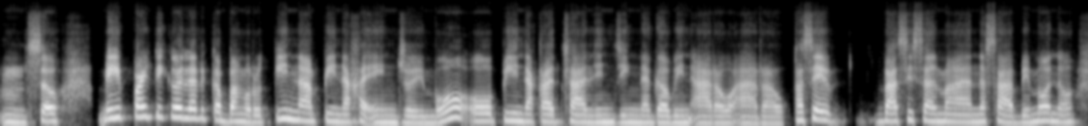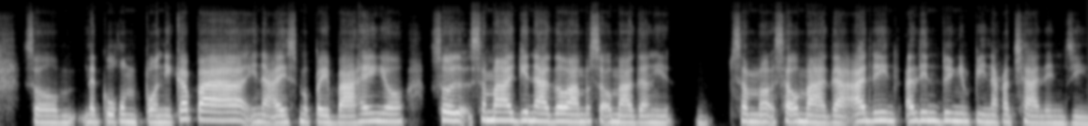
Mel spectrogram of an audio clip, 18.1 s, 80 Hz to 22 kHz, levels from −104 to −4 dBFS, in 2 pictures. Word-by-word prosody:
mm. 185 -1 -1
So, 205 -2 +4 0.3
may 280 +4 +6
partikular 305 -2 +5
ka 230 - +4
bang 205 -2 +2
routine 230 +8 0
na 215 -2 +5
pinaka-enjoy 180 -4 -1
mo 240 - +3
o 210 0 +2
pinaka-challenging 190 -3 0
na 175 - -1
gawin 175 0 0
araw-araw. 165 -1 -3
Kasi 230 -2 +1 0.3
base 205 +3 0
sa 220 -2 -1
mga 190 -2 -1
nasabi 180 -3 -1
mo 215 +1 +2
'no, 190 -1 -3 0.3
so 175 -2 -4 0.2
nagkukumpuni 185 -1 -3
ka 260 - +3
pa, 230 -3 +4
inaayos 185 +1 -3
mo 185 - -5
pa 190 - -3
yung 175 -1 -4
bahay 175 +5 +2
niyo. 200 -1 -1 0.2
So, 225 -3 +1
sa - - -5
mga 230 -1 +4 0.2
ginagawa 205 -2 +3
mo 195 - -3
sa - - -3
umagang 175 -1 -1
yu 170 - -6 0.5
sa 205 -2 -2
ma 190 0 -1
sa 190 +2 -2
umaga, 180 -3 +1
alin 215 +1 +1
alin 220 +2 0
do'n 215 -1 -1
yung - - -17
pinaka-challenging? 170 -4 -4
190 Hz, 160 wpm, -22 LUFS, 180-215 Hz, 0.5 s, may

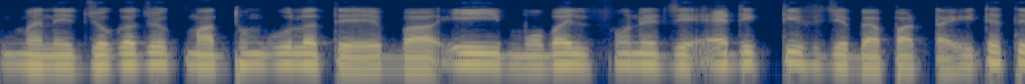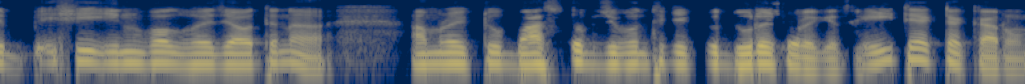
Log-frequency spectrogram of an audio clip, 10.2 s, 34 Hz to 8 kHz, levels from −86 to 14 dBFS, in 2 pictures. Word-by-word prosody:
মানে 110 0 +1 0.2
যোগাযোগ 125 +2 +1
মাধ্যমগুলাতে 120 0 0 0.3
বা 100 - +1 0.2
এই 125 - +5 0.2
মোবাইল 120 +2 +2
ফোনের 125 -1 -1
যে - - +2 0.2
addictive 130 +1 -2
যে 115 - +1
ব্যাপারটা 100 -2 -2
এটাতে 135 +4 -2 0.2
বেশি 155 - -3 0.2
involved 135 -2 +2
হয়ে 125 -1 +2
যাওয়াতে 120 +2 +2
না - - +1 0.6
আমরা 130 +2 +3
একটু 135 - -4 0.2
বাস্তব 125 +4 +4
জীবন 130 0 +2
থেকে 135 -3 -2
একটু 130 +1 -2
দূরে 125 +2 +7
সরে 110 -5 +3
গেছি। 90 -1 -6
এইটা 160 +4 0
একটা 140 -3 0
কারণ। 95 -2 +1
125 Hz, 170 wpm, -21 LUFS, 115-130 Hz, 0.6 s, দূরে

